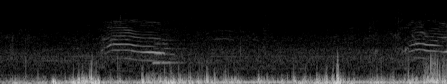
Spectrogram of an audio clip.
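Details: Stray cat meowing after being fed; one falling meow followed by a shorter rising one near the end, against steady low-pitched traffic-like rumble.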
